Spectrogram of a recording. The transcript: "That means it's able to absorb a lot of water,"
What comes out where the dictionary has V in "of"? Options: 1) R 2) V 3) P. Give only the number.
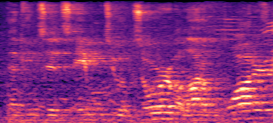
2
